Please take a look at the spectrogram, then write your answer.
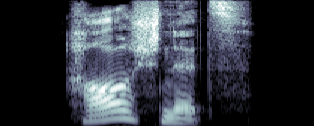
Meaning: genitive singular of Haarschnitt
- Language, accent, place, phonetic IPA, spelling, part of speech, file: German, Germany, Berlin, [ˈhaːɐ̯ˌʃnɪt͡s], Haarschnitts, noun, De-Haarschnitts.ogg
